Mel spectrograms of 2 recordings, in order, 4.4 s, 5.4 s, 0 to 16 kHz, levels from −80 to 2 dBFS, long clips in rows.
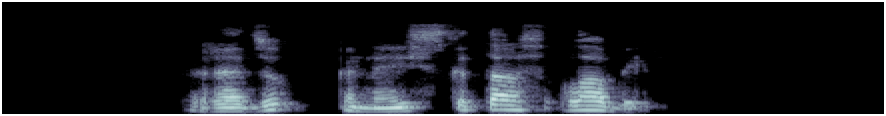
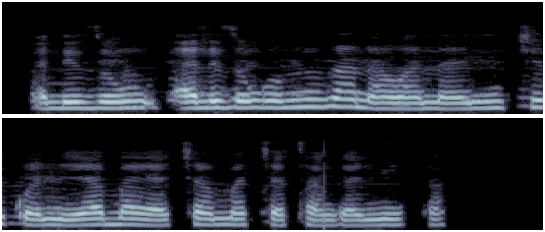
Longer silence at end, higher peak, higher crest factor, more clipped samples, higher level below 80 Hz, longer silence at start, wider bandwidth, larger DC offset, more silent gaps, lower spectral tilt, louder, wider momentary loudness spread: first, 1.2 s vs 0.5 s; first, -2 dBFS vs -6 dBFS; about the same, 20 dB vs 16 dB; neither; first, -60 dBFS vs -68 dBFS; first, 0.95 s vs 0.15 s; about the same, 7.6 kHz vs 7.2 kHz; neither; first, 1.54-1.67 s vs 4.74-4.80 s; second, -6.5 dB/octave vs -8 dB/octave; first, -20 LUFS vs -23 LUFS; first, 10 LU vs 7 LU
